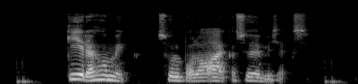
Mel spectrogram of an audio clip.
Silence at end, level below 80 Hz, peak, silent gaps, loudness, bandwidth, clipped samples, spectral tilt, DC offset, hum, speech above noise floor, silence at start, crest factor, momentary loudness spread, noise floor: 0.25 s; -62 dBFS; -2 dBFS; none; -21 LUFS; 11.5 kHz; under 0.1%; -5 dB/octave; under 0.1%; none; 24 dB; 0.15 s; 20 dB; 20 LU; -44 dBFS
